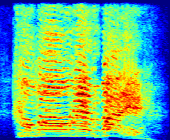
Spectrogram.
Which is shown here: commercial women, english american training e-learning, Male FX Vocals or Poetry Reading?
Male FX Vocals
